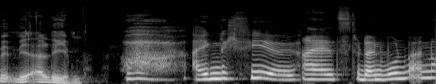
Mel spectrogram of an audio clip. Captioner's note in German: seufzt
